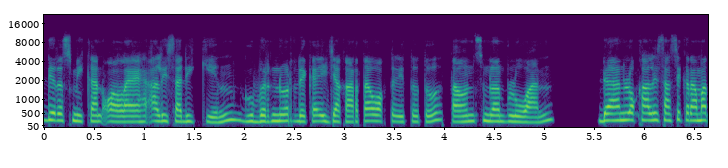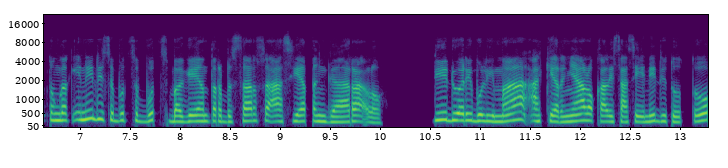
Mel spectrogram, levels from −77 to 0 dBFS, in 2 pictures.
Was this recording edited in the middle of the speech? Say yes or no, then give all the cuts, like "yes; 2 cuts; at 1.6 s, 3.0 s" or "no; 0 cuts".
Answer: no; 0 cuts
